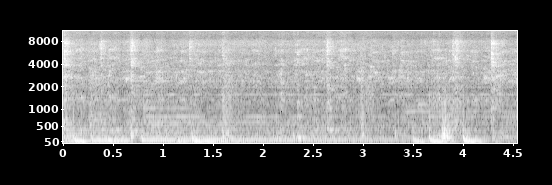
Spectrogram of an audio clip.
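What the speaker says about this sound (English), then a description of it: "we get a quick little stir." A spoon or whisk stirs Alfredo sauce with whipping cream in a cooking pot, making soft repeated scraping and light tapping clicks over a gentle simmering sizzle.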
